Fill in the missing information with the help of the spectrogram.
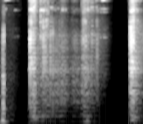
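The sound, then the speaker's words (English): Metal links of chainmail jingle and clink in bright, shimmering bursts as it is shaken, two or three quick rattles with brief pauses between, fairly clear with no voices. “No, that is the sound of chainmail.”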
